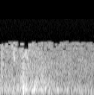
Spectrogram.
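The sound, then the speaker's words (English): A single gunshot rings out as a crowd disperses during a confrontation with police. It is one brief, sharp, muffled crack over a steady background hiss. “There was just a shot fired, and people are kind of dispersing.”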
